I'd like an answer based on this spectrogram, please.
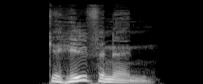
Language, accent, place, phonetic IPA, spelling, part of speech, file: German, Germany, Berlin, [ɡəˈhɪlfɪnən], Gehilfinnen, noun, De-Gehilfinnen.ogg
- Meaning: plural of Gehilfin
